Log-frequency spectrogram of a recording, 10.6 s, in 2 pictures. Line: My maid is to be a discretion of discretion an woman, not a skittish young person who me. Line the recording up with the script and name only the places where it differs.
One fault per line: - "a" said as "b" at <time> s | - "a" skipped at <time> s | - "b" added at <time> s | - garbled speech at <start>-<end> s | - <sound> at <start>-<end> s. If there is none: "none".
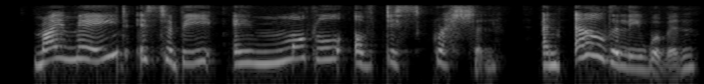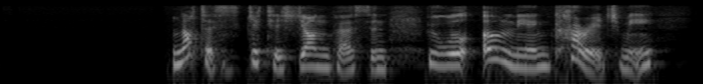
- "discretion" said as "model" at 1.9 s
- "elderly" added at 4.3 s
- "will only encourage" added at 8.6 s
